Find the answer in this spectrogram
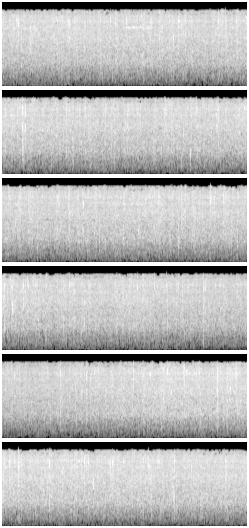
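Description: Heavy rain falling steadily into standing floodwater, a dense even hiss with scattered individual drop splashes.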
